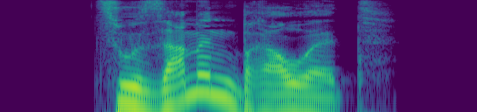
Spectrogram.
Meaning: second-person plural dependent subjunctive I of zusammenbrauen
- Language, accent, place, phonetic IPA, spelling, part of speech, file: German, Germany, Berlin, [t͡suˈzamənˌbʁaʊ̯ət], zusammenbrauet, verb, De-zusammenbrauet.ogg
